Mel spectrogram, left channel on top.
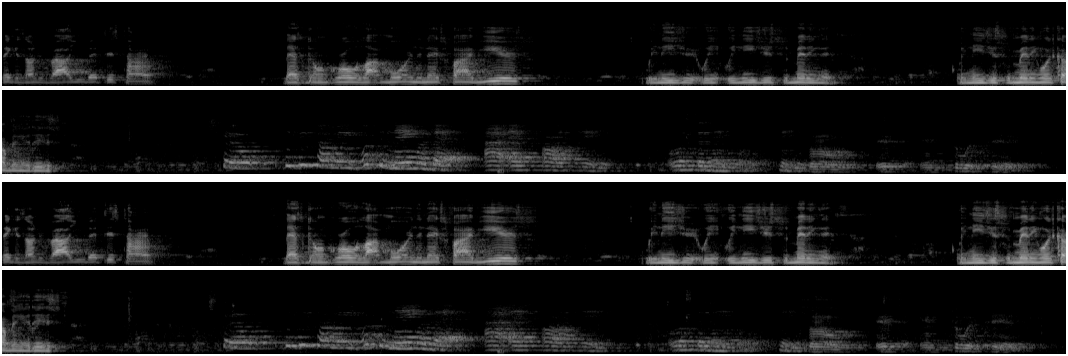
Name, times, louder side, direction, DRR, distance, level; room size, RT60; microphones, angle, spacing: voice 1, 0.0-1.5 2.8-5.3 6.0-6.1 6.4-8.4 9.5-11.4 11.9-12.0, right 2 dB, 30° right, 0.9 m, -33 dB
voice 2, 12.9-13.2 13.4-15.2 15.5-16.6 17.3-18.6, left 1 dB, 45° left, 5.1 m, -40 dB
voice 3, 18.6-21.1, right 1 dB, 75° right, 4.8 m, -47 dB
25.0 x 24.0 x 7.6 m
head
